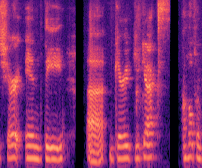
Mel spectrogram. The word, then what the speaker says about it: Gygax: feel free to share it in the Gary Gygax. I hope I'm pronouncing that right. Gygax. Gygax.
